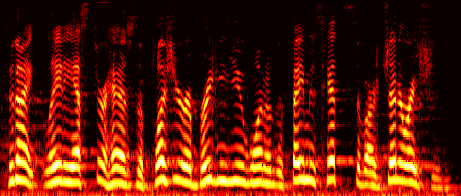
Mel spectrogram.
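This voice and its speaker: Man as genial radio play narrator, high voice, faint music behind. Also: animated, fast talker. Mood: storytelling. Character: genial storytelling announcer of a suspense radio play. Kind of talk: old time radio drama narration.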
